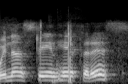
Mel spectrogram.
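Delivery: put-on high Italian accent. In a group conversation, the speaker does their best Italian accent impression. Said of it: "that's my best Italian impression".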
